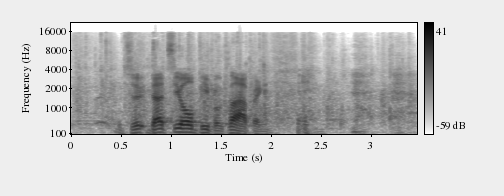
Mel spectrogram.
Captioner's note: he chuckles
